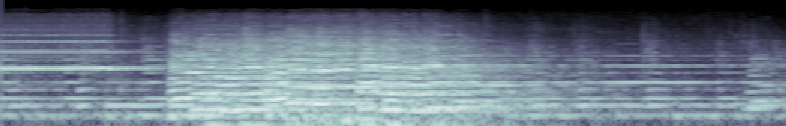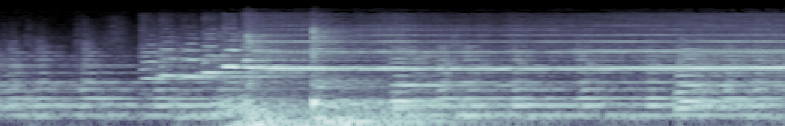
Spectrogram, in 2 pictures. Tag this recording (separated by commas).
Flute, Music, Musical instrument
